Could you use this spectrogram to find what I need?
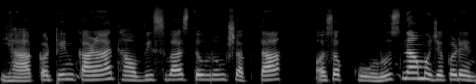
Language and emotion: Goan Konkani, sad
